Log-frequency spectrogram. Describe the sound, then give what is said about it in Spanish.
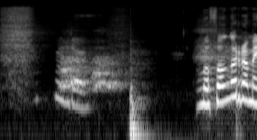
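A female dog barks in two short bursts of harsh, yelping sound, with a brief thump between them. “mala mía, es que la perra está ladrando y si va a salir en el, en este.”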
